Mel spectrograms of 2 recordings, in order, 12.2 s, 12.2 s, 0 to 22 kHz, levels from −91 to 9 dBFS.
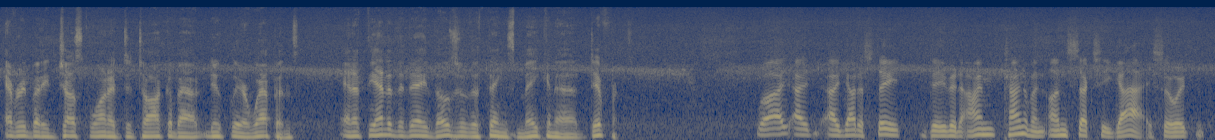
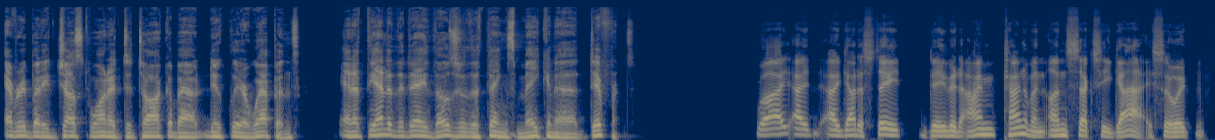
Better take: second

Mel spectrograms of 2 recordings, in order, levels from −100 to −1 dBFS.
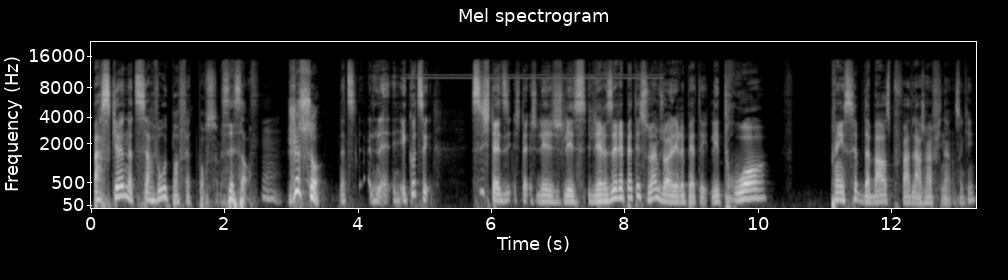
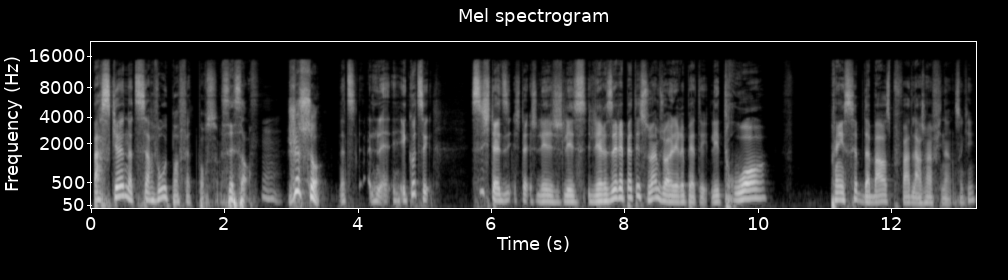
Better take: second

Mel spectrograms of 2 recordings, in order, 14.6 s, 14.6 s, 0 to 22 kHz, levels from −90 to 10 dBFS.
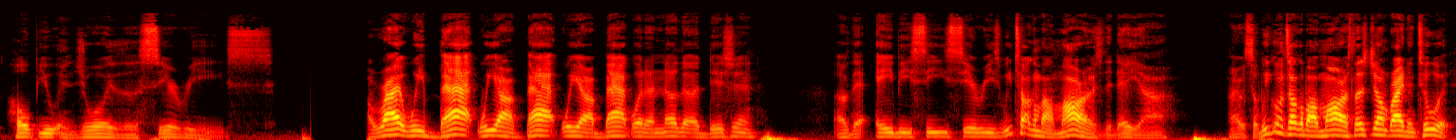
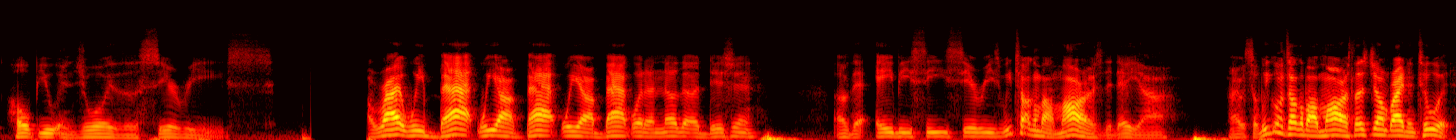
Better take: first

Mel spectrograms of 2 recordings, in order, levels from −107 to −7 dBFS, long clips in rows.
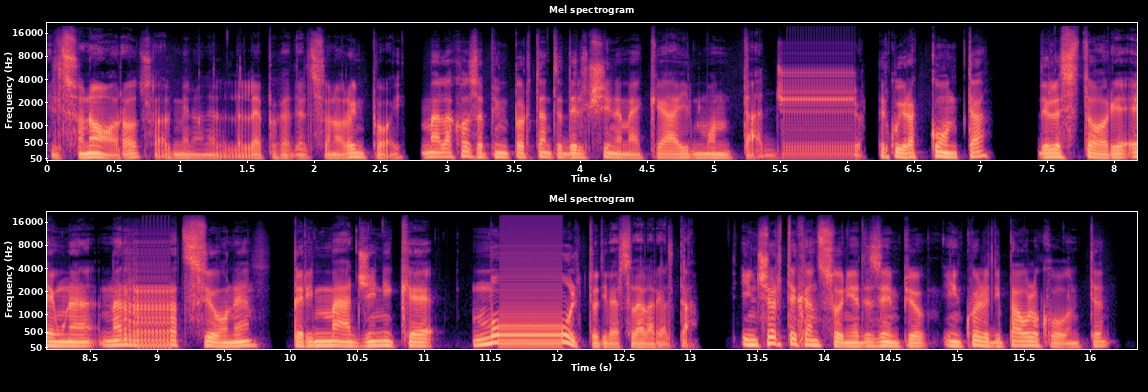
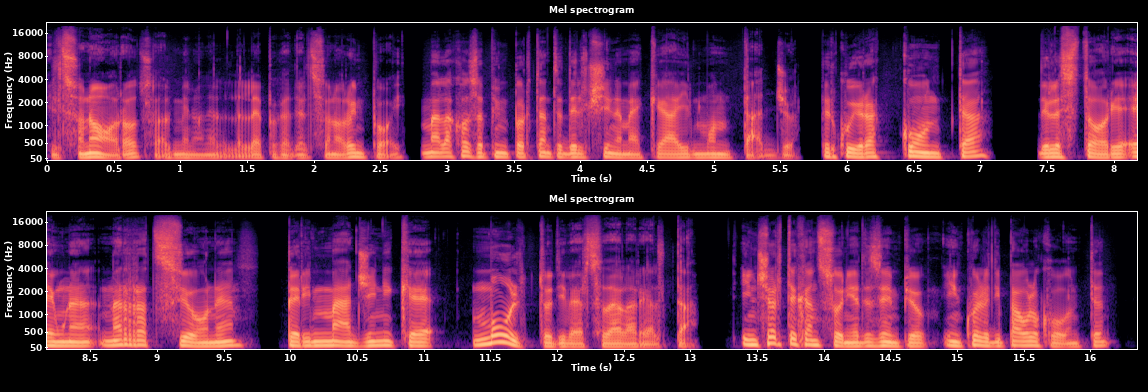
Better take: second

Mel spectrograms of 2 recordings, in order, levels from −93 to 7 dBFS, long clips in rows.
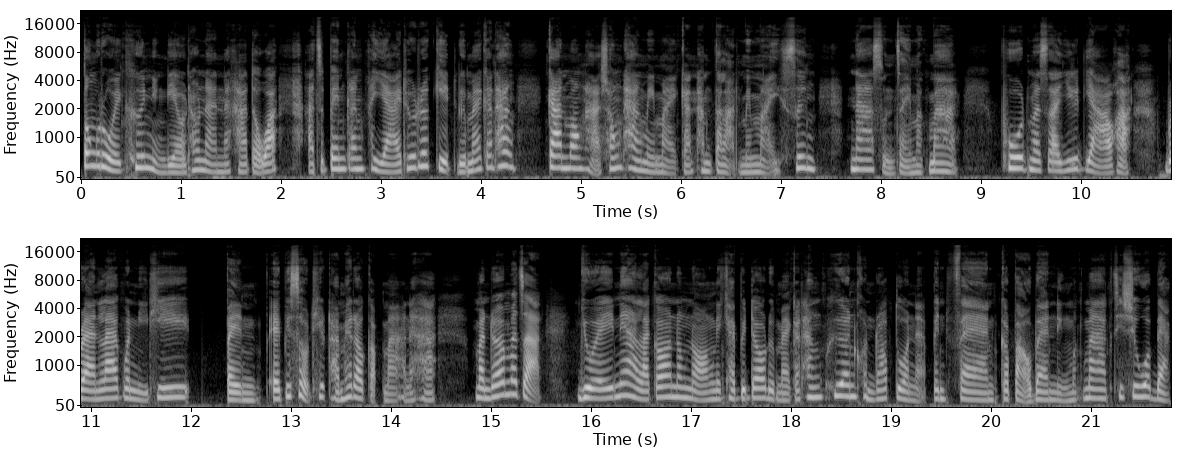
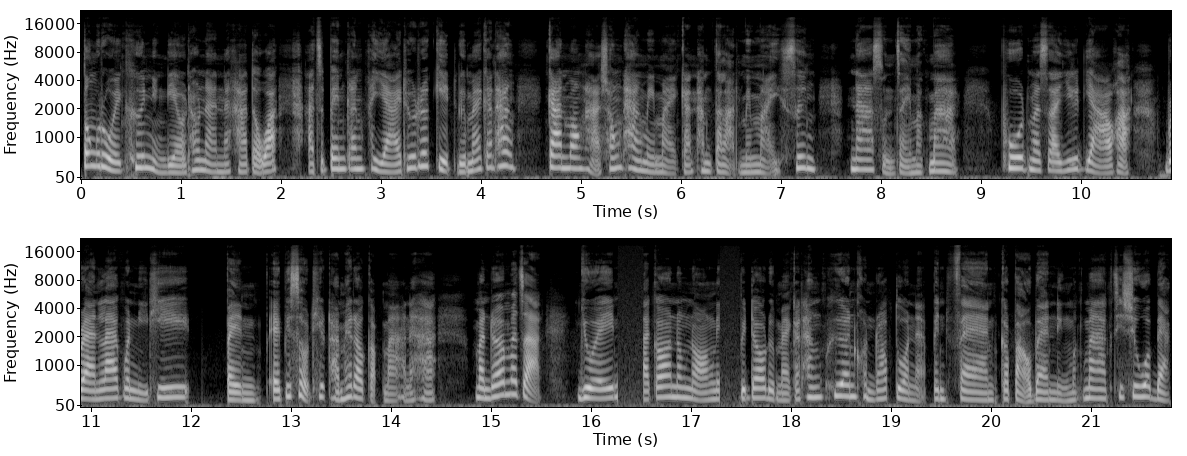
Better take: first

